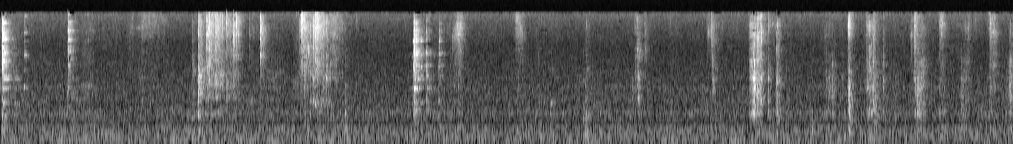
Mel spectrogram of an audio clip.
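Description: Faint table sounds of eating: a spoon and chopsticks clicking against a rice pot and bowls at scattered moments, with soft chewing.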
